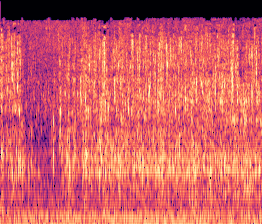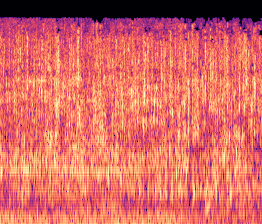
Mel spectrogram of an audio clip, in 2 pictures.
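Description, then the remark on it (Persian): A steady stream of water pours continuously from a clay jug, fairly loud, with a bubbling, splashing texture that holds even for the whole stretch and no voices. “شنونده های عزیز سلام، در بین برنامه رو می گوشاییم و با کوزه آب و روشنایی به سوی شما می آییم.”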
